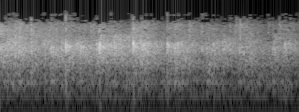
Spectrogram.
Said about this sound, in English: Yes, thank you, worship team. Let's give the worship team a big hand clap.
